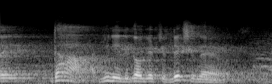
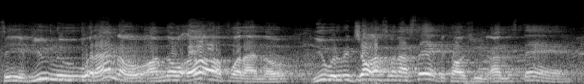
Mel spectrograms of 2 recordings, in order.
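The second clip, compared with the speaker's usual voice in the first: louder preaching, rising on eternal; street preaching; 3 semitones higher, 3 dB louder than usual. Acted. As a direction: proclaim it to the crowd like a street preacher. Preacher proclaims to passersby.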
